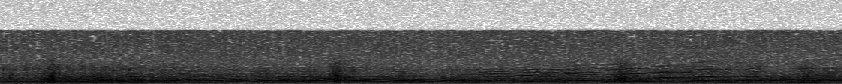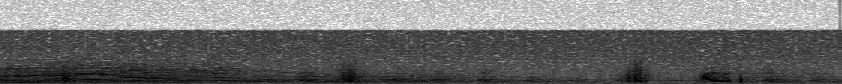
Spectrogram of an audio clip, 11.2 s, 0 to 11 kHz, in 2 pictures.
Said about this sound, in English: Piloted by the bandits, the mail truck is driven 12 blocks, closely followed by the robber's car.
